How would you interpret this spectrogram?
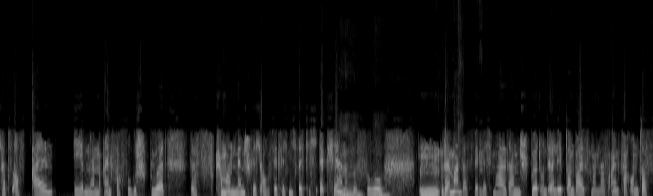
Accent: North Rhine-Westphalia, Germany; moved away as an adult; now in Northern Germany; Ich bin dann also aus dem Ruhrgebiet weggezogen, bin nach Norddeutschland gezogen, 2008 war

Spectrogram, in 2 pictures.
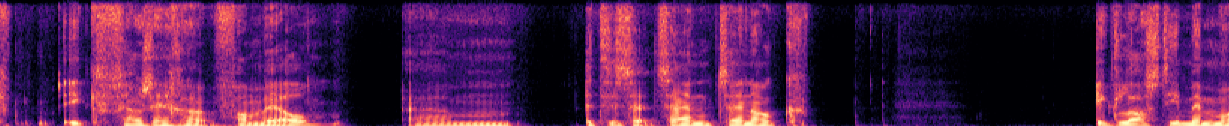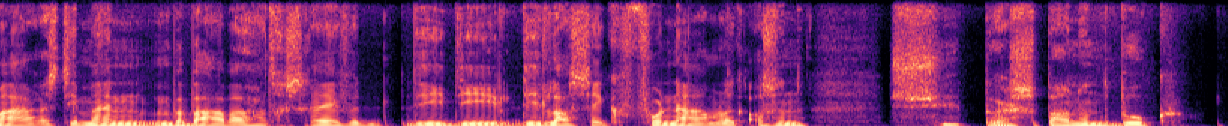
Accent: Netherlands; Ik ben in Nederland opgegroeid. Ik ben opgegroeid in de tijd van Tinder, swipen.

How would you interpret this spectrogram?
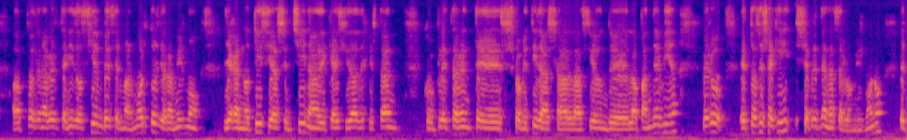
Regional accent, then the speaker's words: Castile, Spain; yo que soy castellano

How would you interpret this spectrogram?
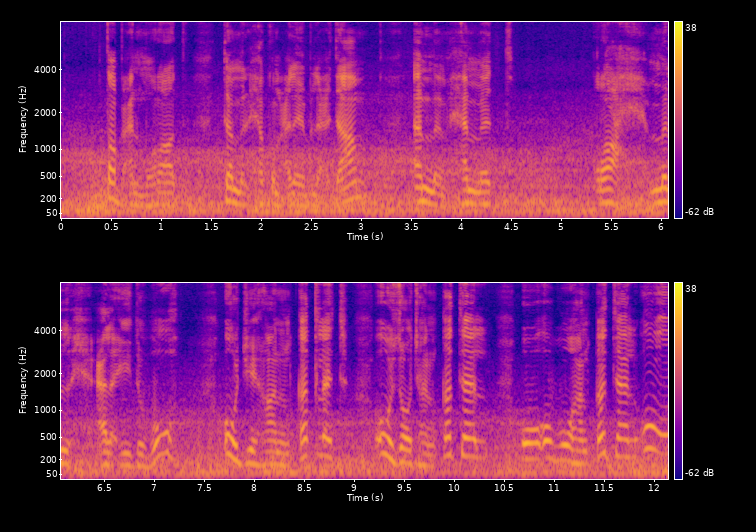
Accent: Kuwait; نفس القصة حصلت عندنا في الكويت

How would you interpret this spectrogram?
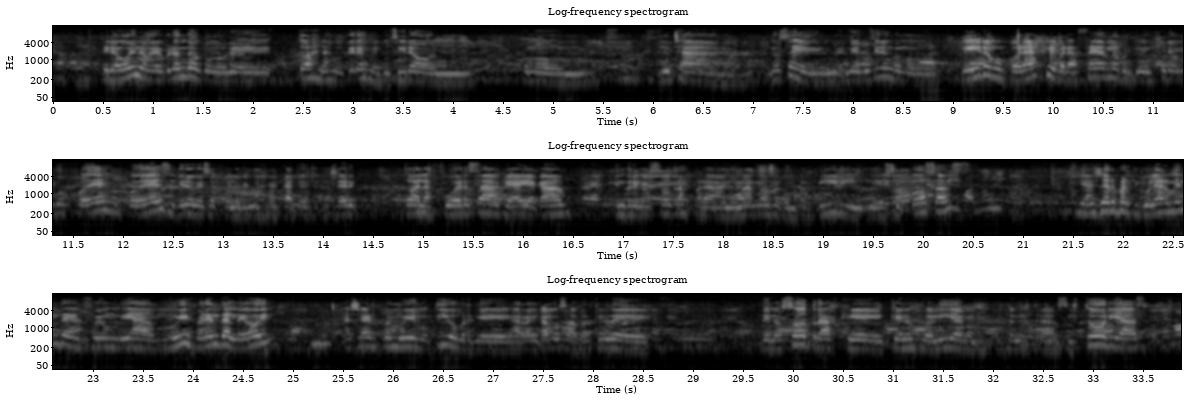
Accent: Buenos Aires, Argentina; soy de Buenos Aires, Capital Federal.

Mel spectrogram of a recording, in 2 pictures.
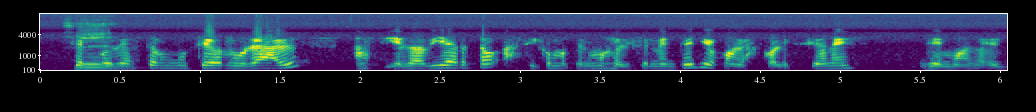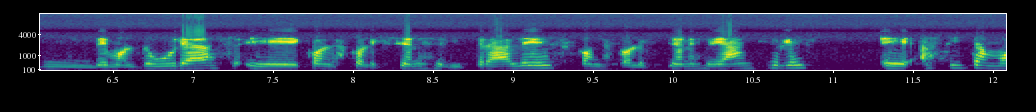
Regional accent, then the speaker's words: Arocena, Santa Fe, Argentina; Yo soy de Arocena, nacida en Arocena.

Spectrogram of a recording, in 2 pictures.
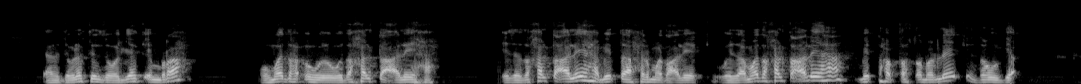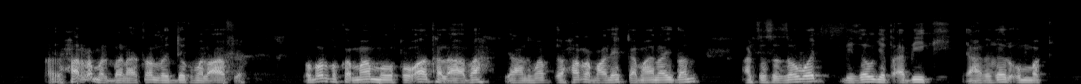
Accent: Sudan; نحن بالنسبه لفقه الاحوال الشخصيه عندنا في السودان كله ماخوذ

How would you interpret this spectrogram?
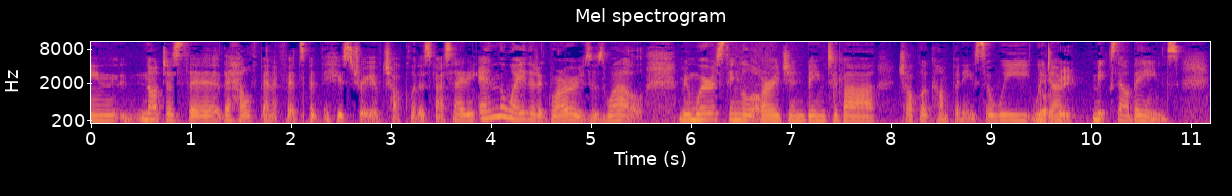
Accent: Sydney, New South Wales, Australia; I'm from Sydney, Australia.

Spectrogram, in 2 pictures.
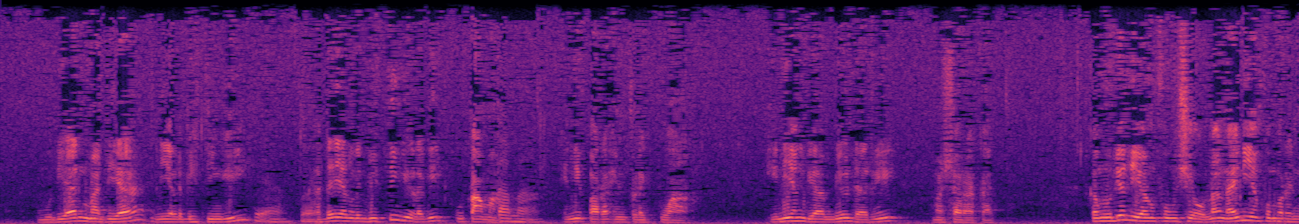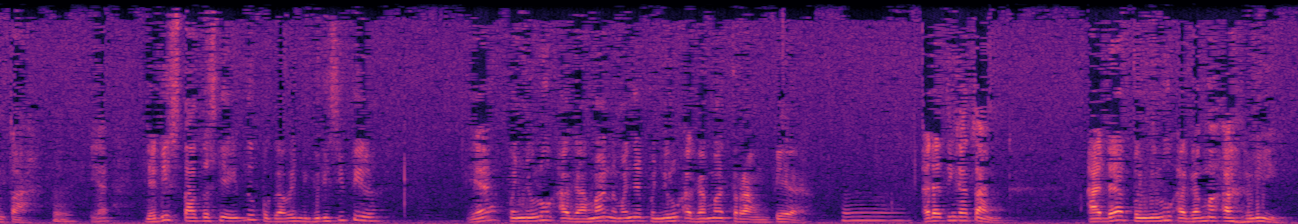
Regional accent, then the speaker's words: Central Kalimantan, Indonesia; atau di daerah saya di Kalimantan Tengah

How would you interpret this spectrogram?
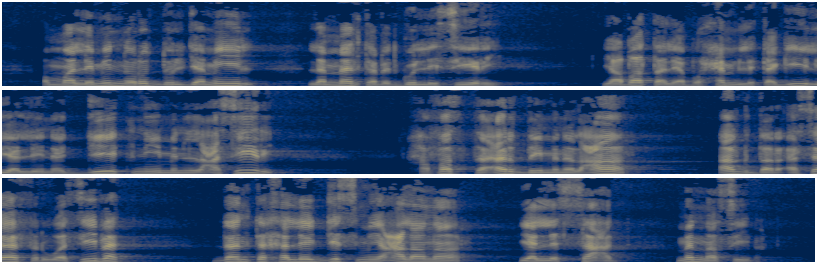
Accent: Upper Egypt, Egypt; احنا عندنا في الصعيد نقول اللحية مش على الدجن

